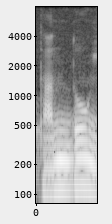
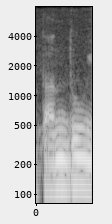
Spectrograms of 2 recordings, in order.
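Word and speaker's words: 丹东: 단동 이라는 게 뭡니까 이 한문으로 단동 이고 이 중국 발음으로 단둥 이라고 하는 요기가 북한하고 다리가 연결되는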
